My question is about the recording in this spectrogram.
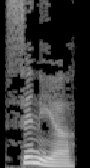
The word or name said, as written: cinnia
